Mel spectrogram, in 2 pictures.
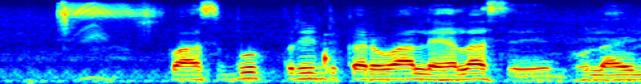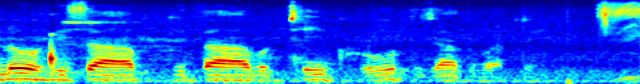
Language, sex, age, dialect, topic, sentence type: Bhojpuri, male, 60-100, Northern, banking, statement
